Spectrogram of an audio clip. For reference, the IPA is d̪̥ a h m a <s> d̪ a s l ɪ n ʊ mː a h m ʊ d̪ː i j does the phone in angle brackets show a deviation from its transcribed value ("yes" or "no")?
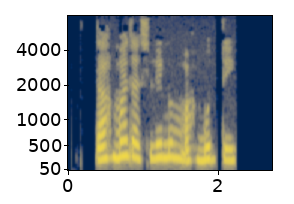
yes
